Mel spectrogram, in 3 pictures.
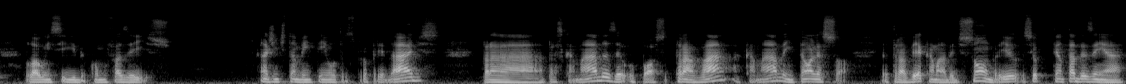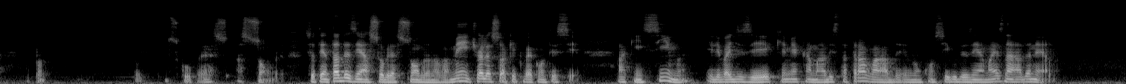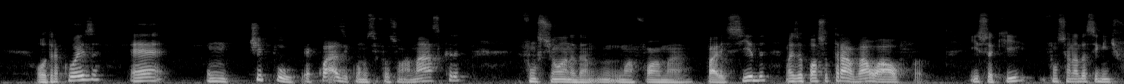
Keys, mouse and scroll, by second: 6.8 click, 10.0 click, 11.6 click, 12.9 click, 15.3-16.6 drag, 20.4 click, 21.0 click, 22.6 click, 33.1 click.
